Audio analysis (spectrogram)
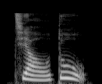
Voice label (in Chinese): "角度", Chinese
